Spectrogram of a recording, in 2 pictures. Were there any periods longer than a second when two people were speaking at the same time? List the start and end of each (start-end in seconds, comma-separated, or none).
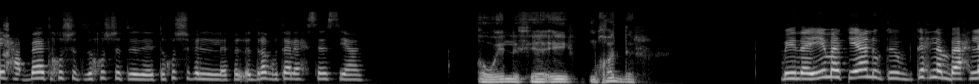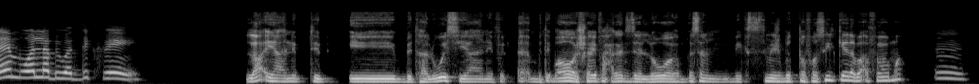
none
